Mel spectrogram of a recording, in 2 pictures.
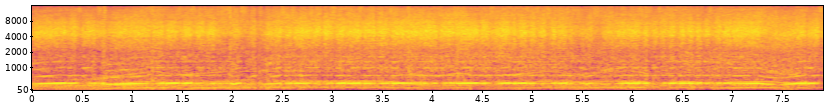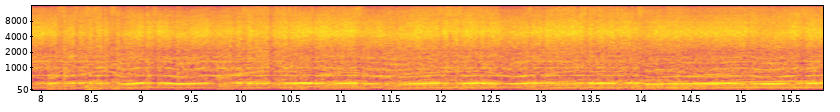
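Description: A racing car engine revs hard and rises and falls in pitch as it drifts.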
